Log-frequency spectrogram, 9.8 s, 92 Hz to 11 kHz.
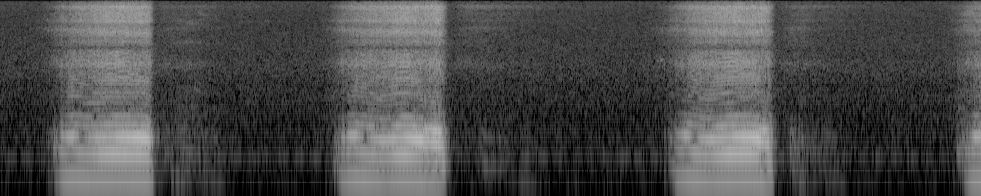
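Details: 2-month-old snoring regularly on each breath in, about 20 snores a minute, with quiet pauses between them; snoring.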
